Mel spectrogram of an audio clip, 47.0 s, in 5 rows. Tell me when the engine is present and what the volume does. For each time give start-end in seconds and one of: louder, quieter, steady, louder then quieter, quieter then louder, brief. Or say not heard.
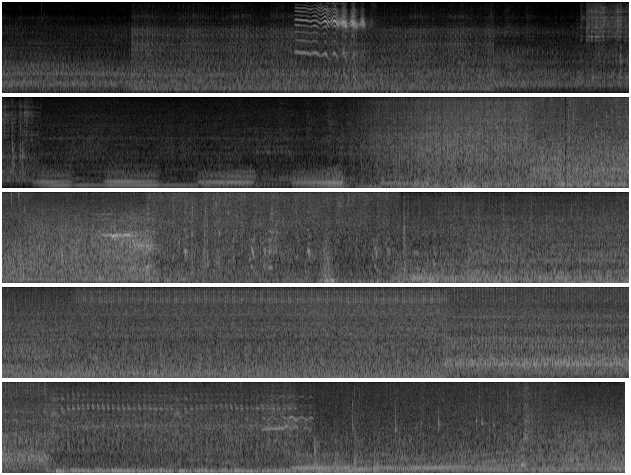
0.0-46.9 louder.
